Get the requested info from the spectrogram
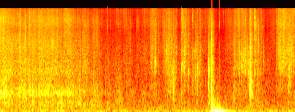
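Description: Large soft car-wash sponges being squeezed in thick dish-soap foam: wet squelching and crackling of bursting suds, loudest in the first two seconds, with scattered small clicks. A loud low thump comes a little past four seconds in.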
